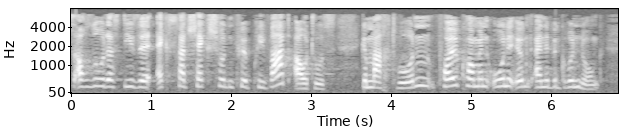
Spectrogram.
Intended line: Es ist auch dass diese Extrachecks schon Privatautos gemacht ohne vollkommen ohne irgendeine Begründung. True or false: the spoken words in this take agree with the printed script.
false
